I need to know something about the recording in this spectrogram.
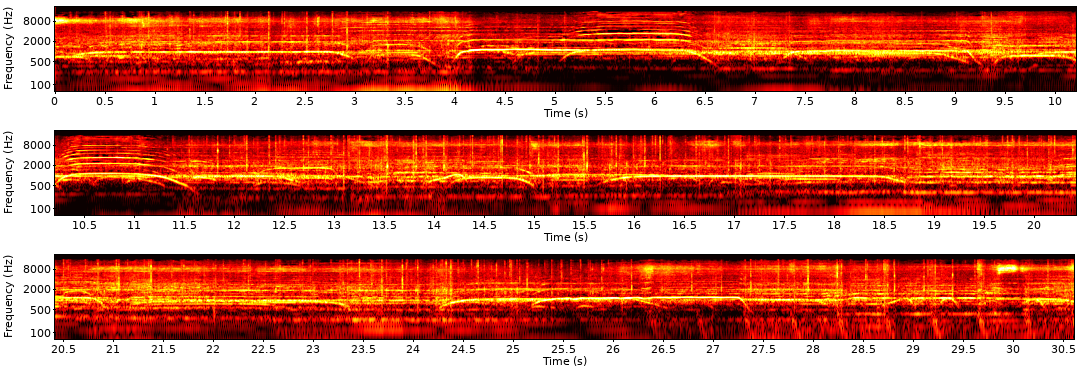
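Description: Live band music with an audience cheering and whooping over it, with loud high whoops about five seconds in and again about ten seconds in.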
